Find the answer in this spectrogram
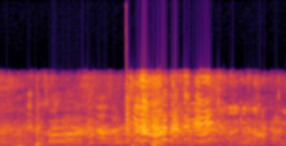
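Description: Chatter of several people talking at once, with one higher-pitched voice standing out loudest about halfway through.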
